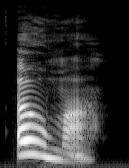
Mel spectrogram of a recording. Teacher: You can hear my voice dropping at the end.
